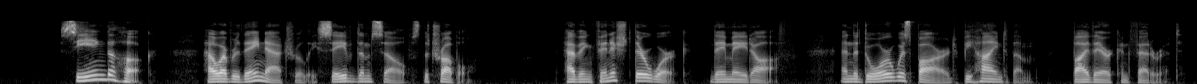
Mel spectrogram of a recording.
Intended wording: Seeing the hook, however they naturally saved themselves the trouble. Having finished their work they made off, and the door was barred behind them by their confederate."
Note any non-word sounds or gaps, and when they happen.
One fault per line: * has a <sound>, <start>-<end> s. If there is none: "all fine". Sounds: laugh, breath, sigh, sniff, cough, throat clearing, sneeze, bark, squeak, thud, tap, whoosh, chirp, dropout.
all fine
